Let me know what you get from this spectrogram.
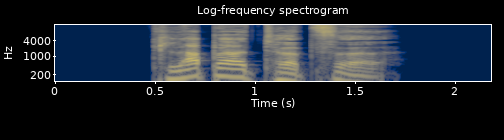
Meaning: nominative/accusative/genitive plural of Klappertopf
- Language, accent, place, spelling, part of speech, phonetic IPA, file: German, Germany, Berlin, Klappertöpfe, noun, [ˈklapɐˌtœp͡fə], De-Klappertöpfe.ogg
